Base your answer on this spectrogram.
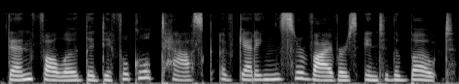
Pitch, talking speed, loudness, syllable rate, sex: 215 Hz, 155 wpm, -17 LUFS, 4.6 syllables/s, female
